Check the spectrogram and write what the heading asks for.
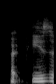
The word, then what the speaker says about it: Pisa: Looks like the lean tower of pizza or something. Pisa is how you say it.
